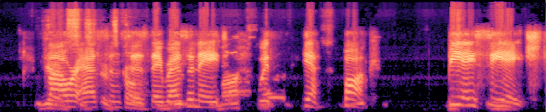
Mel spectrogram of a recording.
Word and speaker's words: Bach: They resonate with Bach. BACH. In the United Kingdom, they pronounce it Bosch, which is really confusing for spelling.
